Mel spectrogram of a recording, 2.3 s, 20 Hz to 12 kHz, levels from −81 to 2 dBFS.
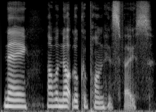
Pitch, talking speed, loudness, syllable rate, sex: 185 Hz, 205 wpm, -20 LUFS, 4.6 syllables/s, female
